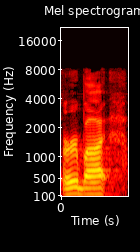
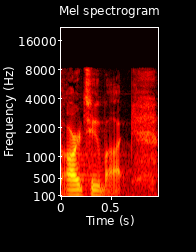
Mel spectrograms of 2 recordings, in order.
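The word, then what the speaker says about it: Hubot: I know this uh looks like it says herbot I'm told it's pronounced rbot um make choose one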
